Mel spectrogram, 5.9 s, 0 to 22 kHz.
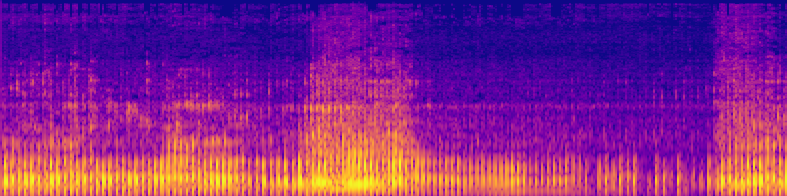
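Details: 2007 Suzuki LTR450 quad that won't take throttle and backfires, possibly loaded up from cranking: throttle blips rise briefly then sag and stumble unevenly; fuel starvation, blocked fuel filter suspected.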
